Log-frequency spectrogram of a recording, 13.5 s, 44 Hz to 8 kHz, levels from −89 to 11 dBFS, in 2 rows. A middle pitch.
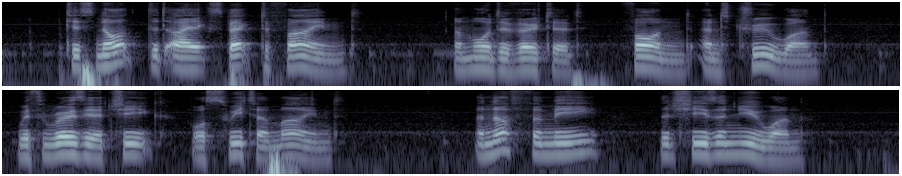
No: low, 130 Hz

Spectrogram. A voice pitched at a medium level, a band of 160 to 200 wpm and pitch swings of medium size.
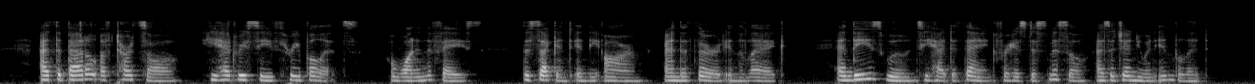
Yes: medium, 180 Hz; average, 185 wpm; average, 3.8 semitones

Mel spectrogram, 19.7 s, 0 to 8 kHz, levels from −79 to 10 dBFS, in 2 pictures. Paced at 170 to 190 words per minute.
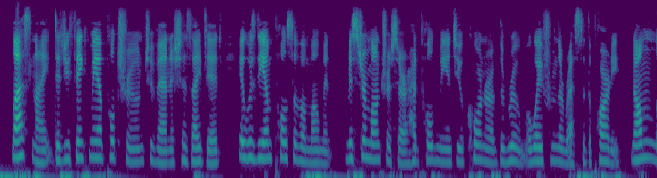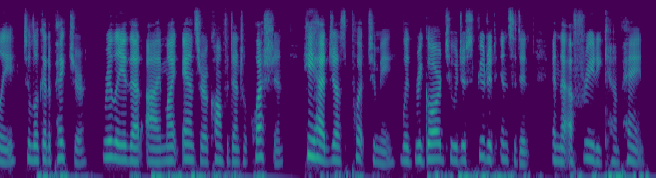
No: fast, 205 wpm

